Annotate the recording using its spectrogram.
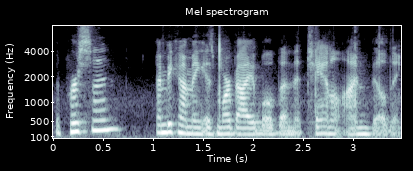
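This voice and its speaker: Talking at a fairly quick pace, a woman with vocal fry holds a medium pitch and ordinary pitch variation. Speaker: lifestyle vlogger. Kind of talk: vlog monologue. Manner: halting, with fillers and restarts; sometimes mumbles.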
